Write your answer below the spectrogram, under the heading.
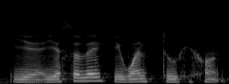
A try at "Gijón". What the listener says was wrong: Qué bien pronuncias Gijón.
